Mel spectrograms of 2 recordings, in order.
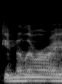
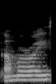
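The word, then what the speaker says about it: Gamilaraay: New South Wales um sometimes you'll hear gooy said giloy or killoy um my aie tells me to pronounce it gomoro so I do what she says but we're all the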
